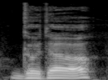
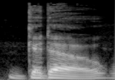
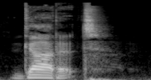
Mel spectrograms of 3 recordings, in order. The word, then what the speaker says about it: Godot: In the UK, it is pronounced Godot, with the accent on the front. In French, it is an unaccented language, so you would say Godot.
